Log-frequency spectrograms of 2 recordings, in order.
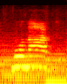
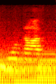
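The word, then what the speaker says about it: monarch: की दिख रही है लेकिन नो नो नो नो हमें यहां मोना नहीं बल्कि मोनार्क पढ़ना है क्या पढ़ना है मोनार्क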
